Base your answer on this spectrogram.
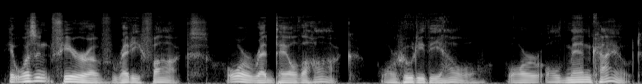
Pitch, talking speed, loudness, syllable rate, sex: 100 Hz, 170 wpm, -17 LUFS, 3.8 syllables/s, male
